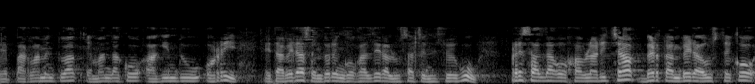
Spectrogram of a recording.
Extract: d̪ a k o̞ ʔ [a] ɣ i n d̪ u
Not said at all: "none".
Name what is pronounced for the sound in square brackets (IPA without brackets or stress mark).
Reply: a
